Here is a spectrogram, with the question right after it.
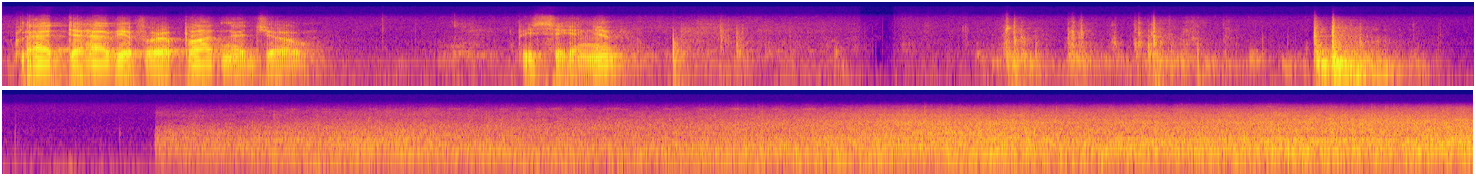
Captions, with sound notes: - Glad to have you for a partner, Joe. Be seeing you. (door thuds shut) (car rumbling)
